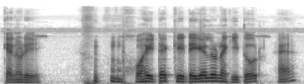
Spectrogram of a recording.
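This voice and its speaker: A man's voice: mid-range voice, moderate pace, creaky, lightly acted. Man acting a cocky, mocking young skeptic. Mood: scoffing. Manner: mocking, colloquial. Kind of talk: audio drama dialogue in a Bengali ghost story.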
